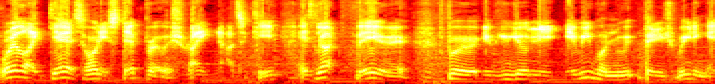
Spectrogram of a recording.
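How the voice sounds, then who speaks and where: A man doing a put-on character voice at a medium pitch, speaking at a moderate pace over clear background noise. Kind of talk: comic gym bro. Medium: game stream.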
